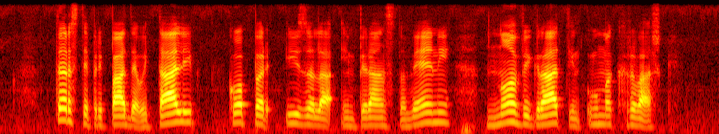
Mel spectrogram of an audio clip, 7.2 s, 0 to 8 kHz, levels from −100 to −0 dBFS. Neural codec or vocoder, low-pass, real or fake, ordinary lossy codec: none; 7.2 kHz; real; none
